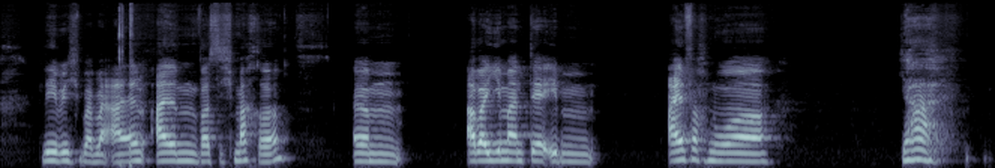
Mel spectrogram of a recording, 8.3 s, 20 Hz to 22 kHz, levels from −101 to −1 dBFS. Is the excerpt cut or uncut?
uncut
